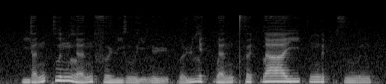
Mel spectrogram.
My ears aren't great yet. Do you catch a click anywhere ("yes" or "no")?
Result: no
